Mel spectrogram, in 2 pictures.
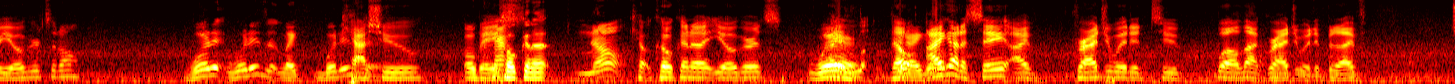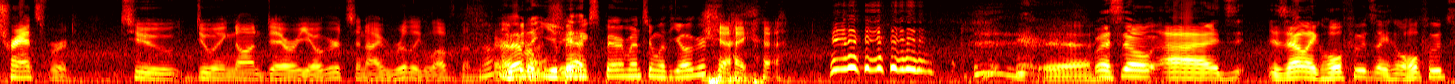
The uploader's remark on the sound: A Bus Stop. Recorded 3/14/22 on Santa Monica Blvd in Los Angeles, CA.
